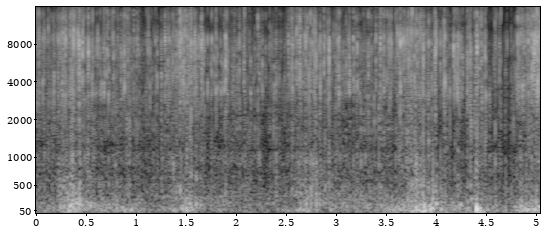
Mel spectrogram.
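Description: A medium-sized, hollow Amazon Prime padded plastic mailer is scratched and tapped with long nails while held near the mic. The result is a steady, bright crinkling and scratching texture, with soft low thuds from the taps underneath and a sharper tap near the end.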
